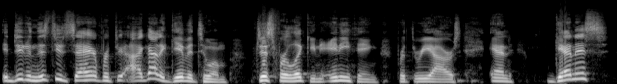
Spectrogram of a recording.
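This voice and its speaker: A man's voice: on the high side, lively intonation, fairly quick, dry recording, clean studio sound. A man co-hosting a podcast, chatting casually in crude slang with frequent swearing. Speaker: podcast co-host.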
